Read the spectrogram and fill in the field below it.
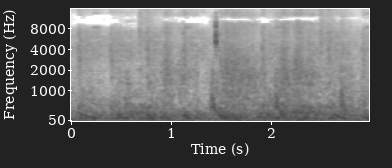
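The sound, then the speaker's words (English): Shooting sounds from a side-scrolling video game: a dense, booming low rumble with several sharper bursts cutting through, loud and steady throughout, with no voices. “Coming up here, you hear like a shooting sound.”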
